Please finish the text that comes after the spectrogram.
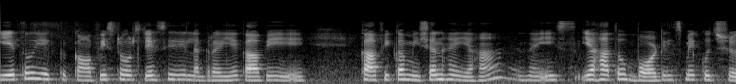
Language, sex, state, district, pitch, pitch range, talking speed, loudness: Hindi, female, Chandigarh, Chandigarh, 210 Hz, 195-225 Hz, 165 wpm, -19 LUFS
